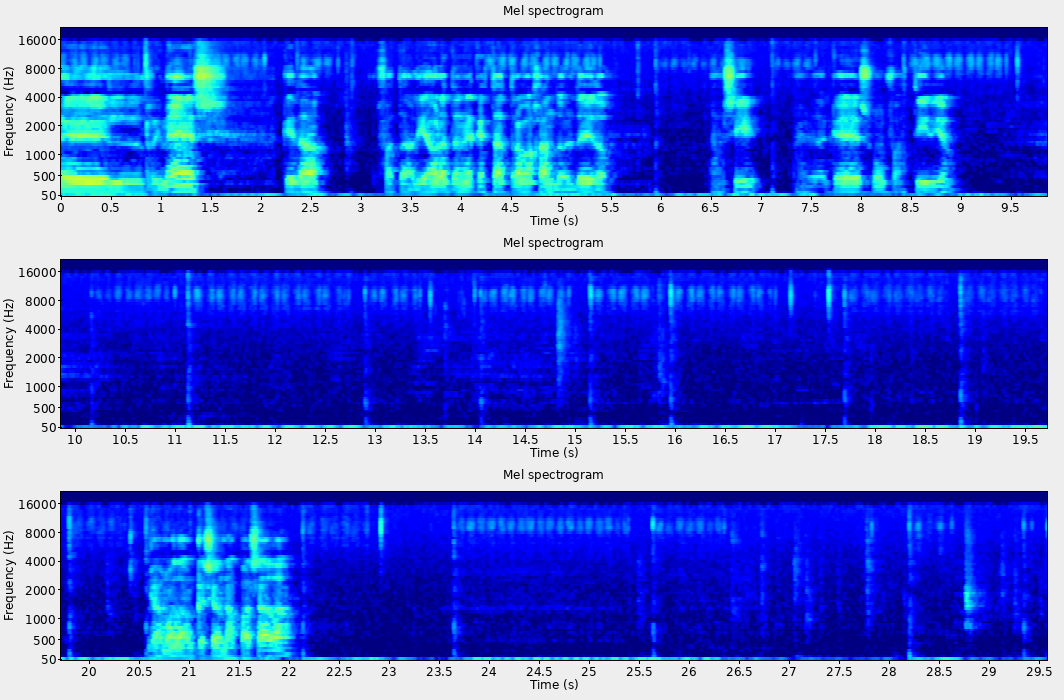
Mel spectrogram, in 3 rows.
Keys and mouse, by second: 1.0 middle click, 1.4-3.0 drag, 3.0-4.3 middle drag, 4.3-5.6 drag, 5.6 middle click, 6.0-8.0 drag, 8.0 middle click, 8.6-9.7 drag, 9.7 middle click, 10.3-13.6 drag, 13.6 middle click, 14.1-17.3 drag, 17.3 middle click, 17.7-23.0 drag, 23.0 middle click, 23.8-27.4 drag, 27.2 c, 27.4 middle click, 28.3-29.5 ctrl+drag, 29.2 f.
